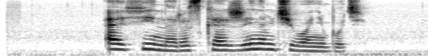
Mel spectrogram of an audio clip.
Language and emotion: Russian, neutral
